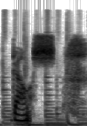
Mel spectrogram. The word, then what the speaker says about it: Gauss: according to the internet the pronunciation to this is c just like the house so Palitan mo yung h ng G so gaus so This is gauss's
